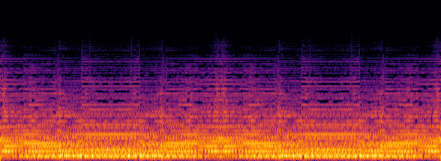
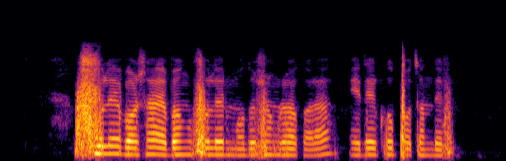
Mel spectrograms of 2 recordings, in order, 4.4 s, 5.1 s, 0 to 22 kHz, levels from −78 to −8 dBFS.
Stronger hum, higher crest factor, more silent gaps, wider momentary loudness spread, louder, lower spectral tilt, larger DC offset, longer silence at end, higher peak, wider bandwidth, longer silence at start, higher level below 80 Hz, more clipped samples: neither; second, 12 dB vs 18 dB; neither; second, 1 LU vs 12 LU; about the same, -17 LUFS vs -18 LUFS; first, -10 dB/octave vs -6.5 dB/octave; neither; second, 0 s vs 0.5 s; second, -4 dBFS vs 0 dBFS; second, 6.6 kHz vs 7.4 kHz; second, 0 s vs 0.75 s; first, -46 dBFS vs -54 dBFS; neither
